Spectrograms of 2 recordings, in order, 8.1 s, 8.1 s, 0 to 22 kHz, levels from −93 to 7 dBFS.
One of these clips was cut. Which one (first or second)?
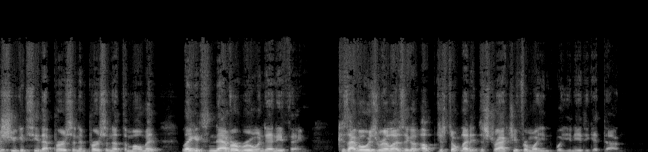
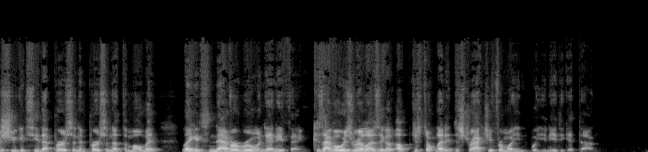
second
